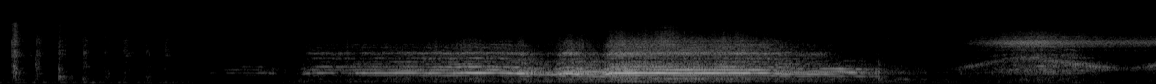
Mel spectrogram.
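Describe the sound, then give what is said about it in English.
A fast-traveling train: a rapid clatter opens, then a loud, sustained steam-style train whistle blares for several seconds, wavering slightly, before a shorter, higher whistle sounds near the end. “There's the train. Traveling fast, all right.”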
